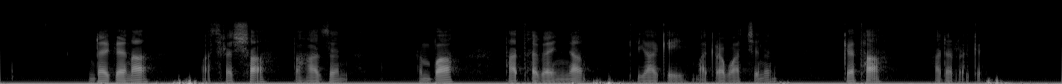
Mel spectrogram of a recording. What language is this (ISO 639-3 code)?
amh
